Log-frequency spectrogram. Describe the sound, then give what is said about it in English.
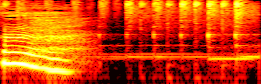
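A woman's long, drawn-out yawn that slides downward in pitch, fairly loud, followed right after by a short rhythmic musical jingle with steady plucked beats. “She soon started yawning.”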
